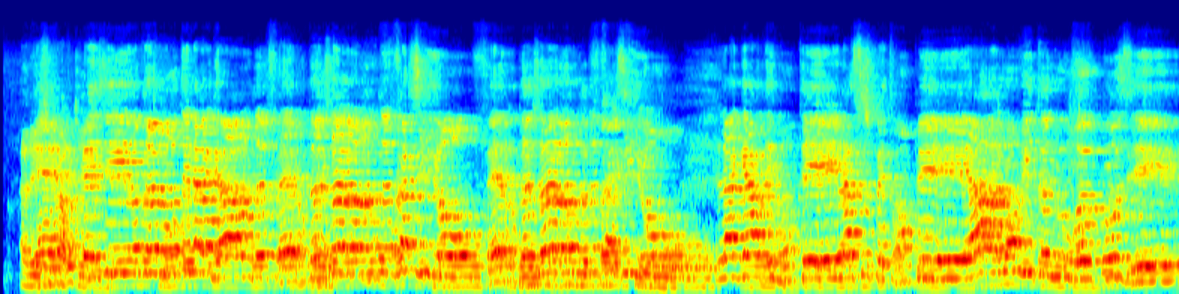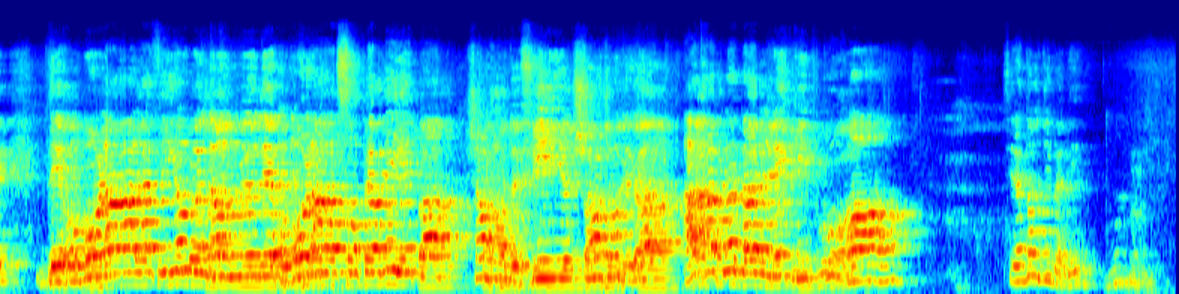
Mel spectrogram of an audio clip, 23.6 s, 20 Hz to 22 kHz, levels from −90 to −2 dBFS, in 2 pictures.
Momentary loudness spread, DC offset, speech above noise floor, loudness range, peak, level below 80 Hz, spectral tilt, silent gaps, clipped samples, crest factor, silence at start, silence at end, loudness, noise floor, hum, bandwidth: 8 LU; under 0.1%; 36 dB; 3 LU; -2 dBFS; -62 dBFS; -4.5 dB/octave; none; under 0.1%; 14 dB; 0.2 s; 0.3 s; -15 LUFS; -52 dBFS; none; 13.5 kHz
